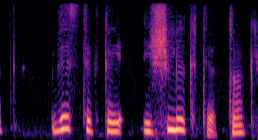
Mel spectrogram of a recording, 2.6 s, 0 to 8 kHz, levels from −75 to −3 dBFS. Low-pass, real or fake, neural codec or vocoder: 7.2 kHz; fake; codec, 16 kHz, 1 kbps, X-Codec, HuBERT features, trained on general audio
